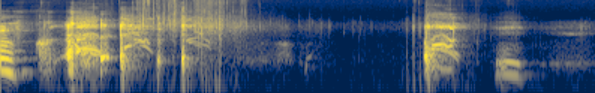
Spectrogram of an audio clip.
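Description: Speech followed by a pause, then a couple of short, close coughs.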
